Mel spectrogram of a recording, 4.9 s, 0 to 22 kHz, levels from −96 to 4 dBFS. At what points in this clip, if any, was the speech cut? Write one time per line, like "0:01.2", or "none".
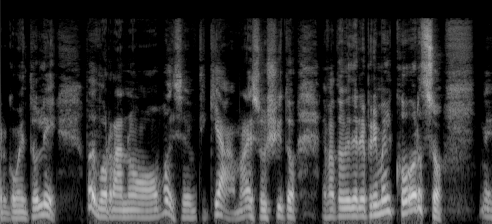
0:02.0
